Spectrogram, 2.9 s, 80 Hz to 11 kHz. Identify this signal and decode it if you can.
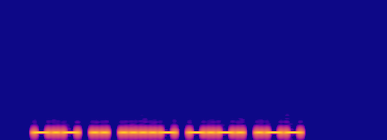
Morse code, heard as a keyed tone, about 32 wpm, 700 Hz. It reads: KI4CW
